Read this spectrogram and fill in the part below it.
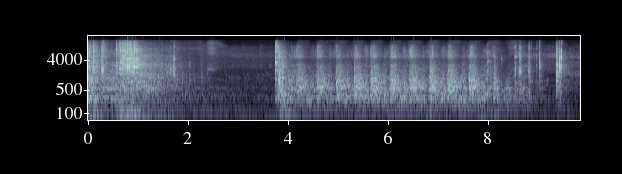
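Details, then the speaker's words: Ford 8N tractor, 6V, abandoned about 8 years, with a weak battery. Slow labored cranking gives a few scattered pops that die out. It is suspected to fire only on starting fluid with no fuel reaching it, so the carburetor is to be cleaned. "so I don't think it's getting fuel I'm pretty sure that's just starting fluid that it's firing on"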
